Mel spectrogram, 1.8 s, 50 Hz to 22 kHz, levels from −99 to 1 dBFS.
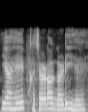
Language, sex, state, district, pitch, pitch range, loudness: Hindi, male, Uttar Pradesh, Shamli, 185 Hz, 170-190 Hz, -14 LUFS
